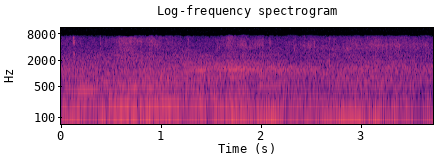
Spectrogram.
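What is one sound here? A plastic bag rustles close by.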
